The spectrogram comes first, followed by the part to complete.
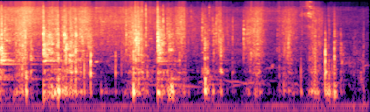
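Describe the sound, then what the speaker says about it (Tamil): Goat head meat being stirred and sautéed in a pan with salt and turmeric: steady sizzling under repeated scraping and clacking of a spoon against the vessel, close and fairly loud, with no talking. "கறி வணங்கும் போதே தேவையான அளவுக்கு உப்பையும் மஞ்சத்தூளையும் சேர்த்து நல்லா வணக்கிக்கலாம்."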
